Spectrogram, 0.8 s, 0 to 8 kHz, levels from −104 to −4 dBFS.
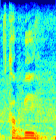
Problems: none marked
